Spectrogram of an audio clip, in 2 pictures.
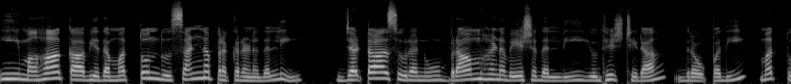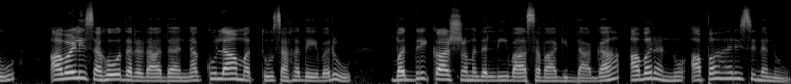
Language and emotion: Kannada, neutral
